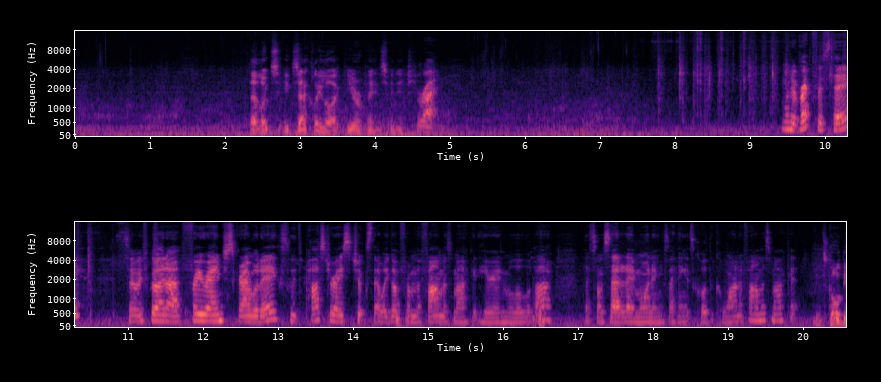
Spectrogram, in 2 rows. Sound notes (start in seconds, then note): 7.4 peppercorn grating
